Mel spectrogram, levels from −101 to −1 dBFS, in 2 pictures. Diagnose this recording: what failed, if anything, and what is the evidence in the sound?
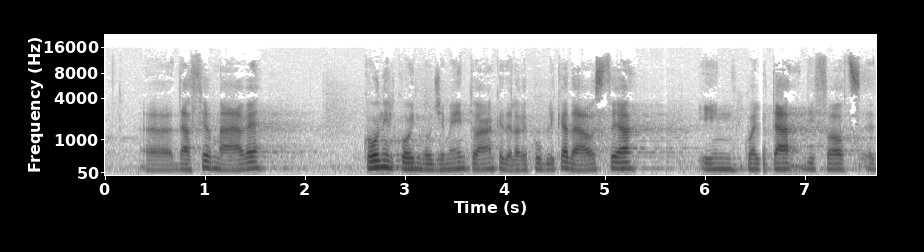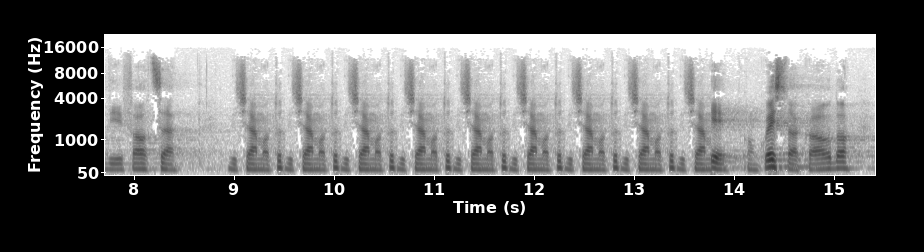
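Network stage, jitter buffer: two short stalls from late packets, at 5.41 to 5.47 s and 5.56 to 5.63 s. In each, the sound is held slightly too long, with a faint buzz or sag, and then resumes exactly where it left off, with nothing skipped. A packet arrived late, the buffer ran dry, and the receiver stretched the last audio for about 30 ms and then 40 ms. Playback delay grew by the same amounts.

Network stage: a burst of packet loss at 6.52 to 6.61 s. The audio briefly turns into a held, fading continuation of the preceding sound and then jumps ahead. Consecutive packets never arrived in time to play. The receiver concealed the gap by extending and attenuating the last sound for about 60 ms, and when real audio returned, about 60 ms of material had been lost.

Playback or stream stage: a broken-record loop from 9.50 to 13.77 s. 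A fragment of about 561 ms repeats identically, back to back, eight times, and the audio due in that span never plays. The likely cause is that the player, encoder or stream stalled and kept re-sending the last fragment held in its buffer until data started flowing again.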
